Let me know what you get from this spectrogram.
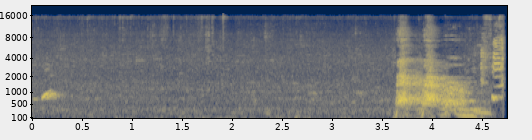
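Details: An angry dog gives a short high yelp, then a long near-silent pause, then a sudden loud, rough, broadband bark burst lasting almost a second near the end.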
